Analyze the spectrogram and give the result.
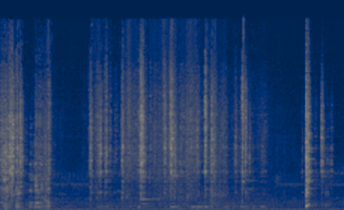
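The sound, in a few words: camping burner being taken out and handled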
